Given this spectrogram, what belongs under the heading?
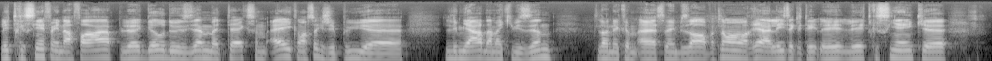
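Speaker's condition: Stuttering and cluttering; lifelong speech problem, long unrecognized, identified about a year ago; on Trois-Bières podcast saw self as the one people could not understand; repeated sounds, prolonged sounds

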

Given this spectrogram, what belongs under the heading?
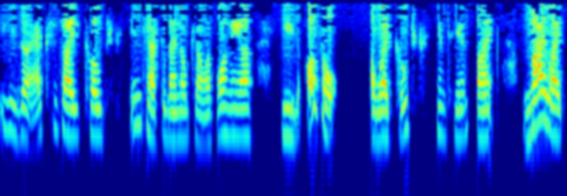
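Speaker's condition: Cerebral palsy; poor circulation and heavy sweating

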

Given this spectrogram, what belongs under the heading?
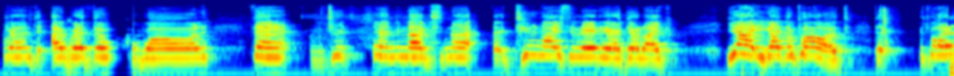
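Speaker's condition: Cerebral palsy; second hand surgery done, Botox in legs and arm upcoming, physical therapy, foot surgery planned

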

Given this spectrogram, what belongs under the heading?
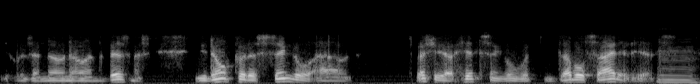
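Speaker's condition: Parkinson's disease

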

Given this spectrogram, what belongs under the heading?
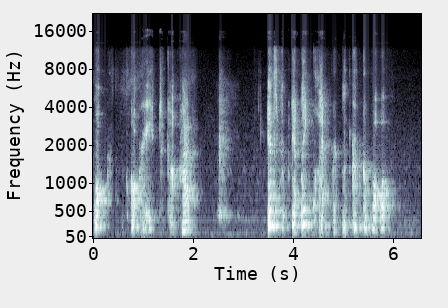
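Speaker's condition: Spasmodic dysphonia; neurological, vocal cords function only in spasms; trouble speaking, unable to speak normally, voice produced in spasms

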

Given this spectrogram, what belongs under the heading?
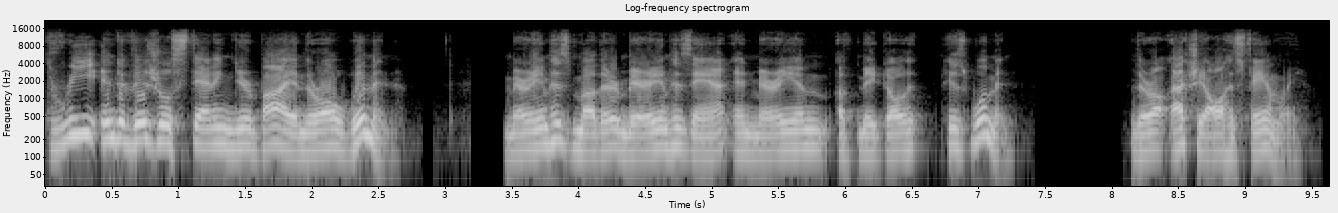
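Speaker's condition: No condition

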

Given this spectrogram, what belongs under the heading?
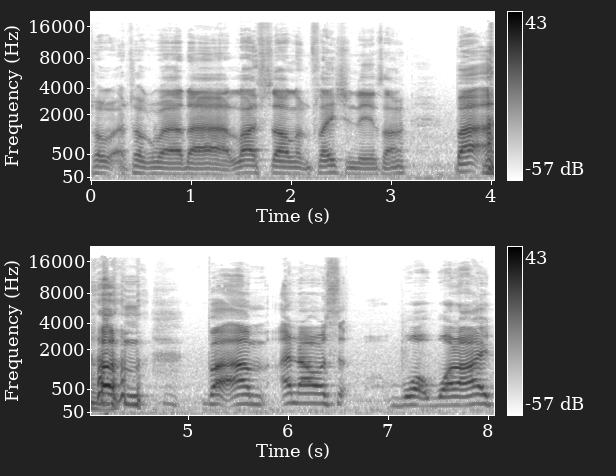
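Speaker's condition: Cerebral palsy; morphine not allowed after it

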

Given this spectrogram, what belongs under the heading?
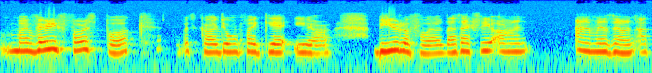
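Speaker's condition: Down syndrome

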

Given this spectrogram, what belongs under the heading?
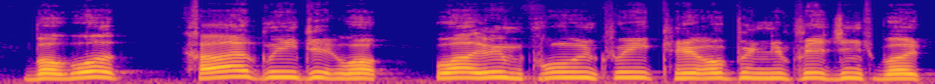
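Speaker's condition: Cerebral palsy

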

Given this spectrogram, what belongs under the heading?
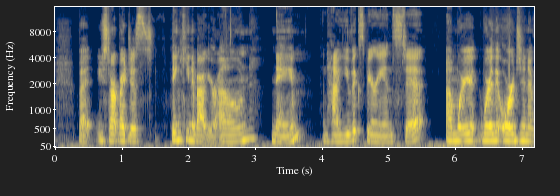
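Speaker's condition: No condition

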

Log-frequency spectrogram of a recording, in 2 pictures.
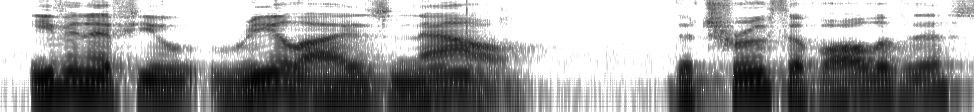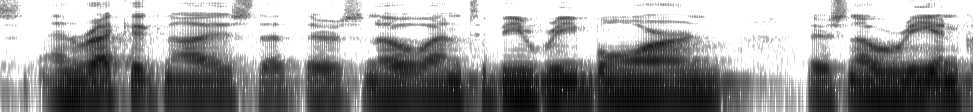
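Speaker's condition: No condition

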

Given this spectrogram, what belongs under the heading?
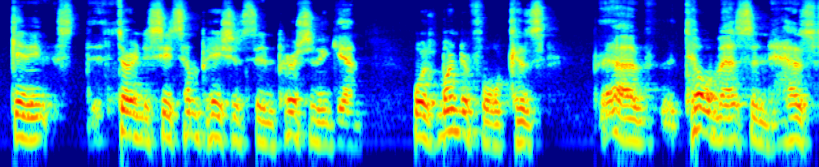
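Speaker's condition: Primary lateral sclerosis, mild; mild dysarthria, afternoon voice fatigue for 3-4 years, voice worsening, starting difficulty swallowing liquids

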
